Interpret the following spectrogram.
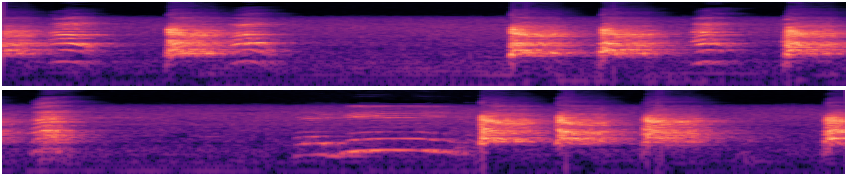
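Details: Labrador dog that would not tolerate being mocked, answering with bursts of short harmonic barks and yips, a wavering whine in the middle, and human speech mixed between the calls.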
